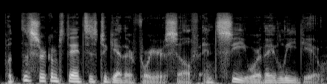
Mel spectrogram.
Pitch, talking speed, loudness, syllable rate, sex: 100 Hz, 220 wpm, -18 LUFS, 6.1 syllables/s, male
